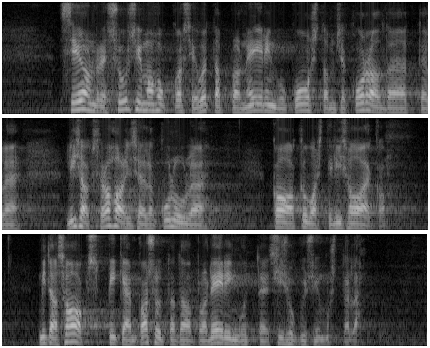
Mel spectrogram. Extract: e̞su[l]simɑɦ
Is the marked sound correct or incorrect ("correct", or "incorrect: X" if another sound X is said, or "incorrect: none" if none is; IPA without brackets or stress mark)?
incorrect: r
